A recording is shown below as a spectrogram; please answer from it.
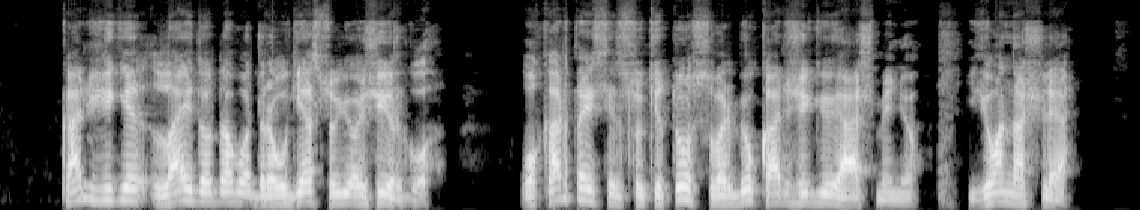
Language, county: Lithuanian, Telšiai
